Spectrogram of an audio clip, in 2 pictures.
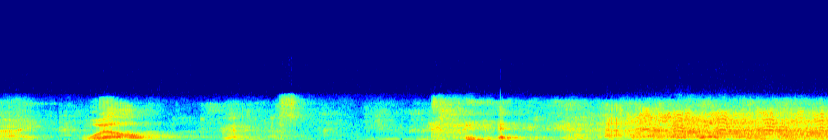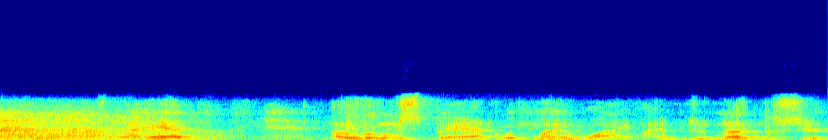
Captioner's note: laughs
